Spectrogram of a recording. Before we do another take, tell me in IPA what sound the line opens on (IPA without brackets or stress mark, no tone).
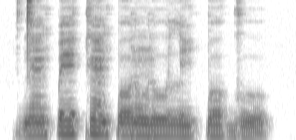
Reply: d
